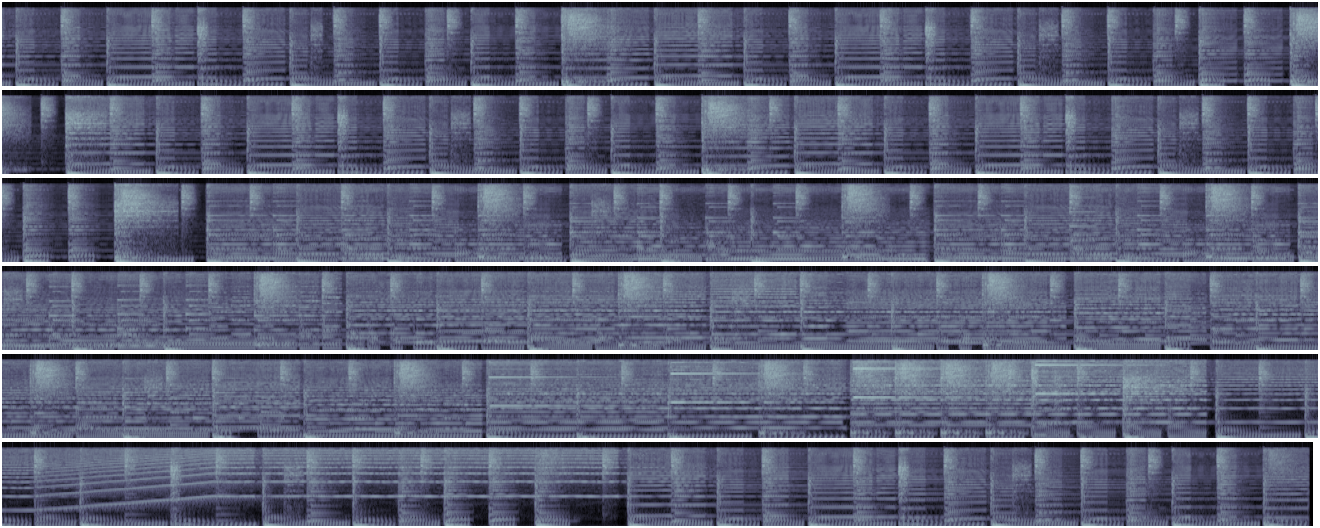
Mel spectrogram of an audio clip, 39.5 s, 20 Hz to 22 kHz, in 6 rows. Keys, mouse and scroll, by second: 37.6 click, 39.3 click.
